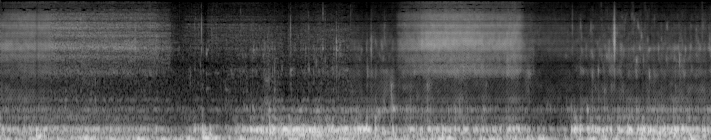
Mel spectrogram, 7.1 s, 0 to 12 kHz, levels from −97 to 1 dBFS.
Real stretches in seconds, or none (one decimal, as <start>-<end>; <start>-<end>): 0.5-3.5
